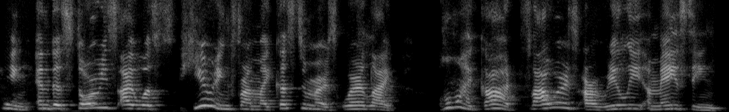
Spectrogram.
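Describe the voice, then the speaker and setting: A woman's voice: sits high, animated, moderate pace. A middle-aged woman from Mexico with a Mexican accent, a native Spanish speaker, telling her story as a co-host, enthusiastic and laughing often, often rephrasing with "I mean". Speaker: florist and talk show co-host.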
